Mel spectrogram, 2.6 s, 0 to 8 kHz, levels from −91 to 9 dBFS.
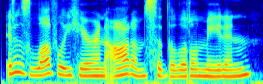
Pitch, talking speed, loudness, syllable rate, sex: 215 Hz, 225 wpm, -15 LUFS, 6.5 syllables/s, female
